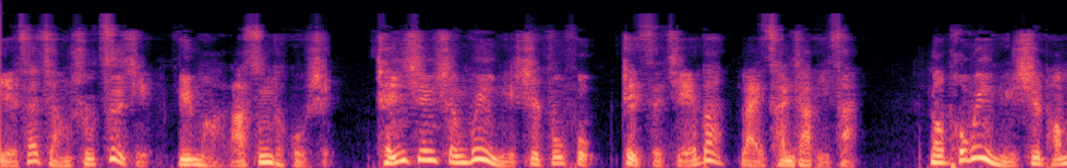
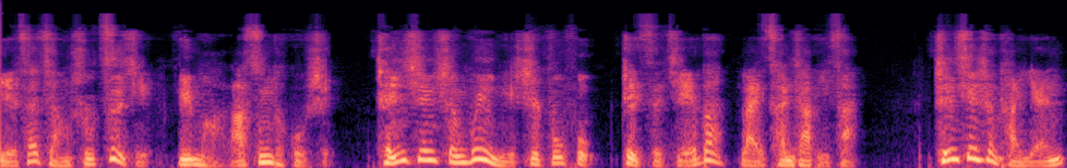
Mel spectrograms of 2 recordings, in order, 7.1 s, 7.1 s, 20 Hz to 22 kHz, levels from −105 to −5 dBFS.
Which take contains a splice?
second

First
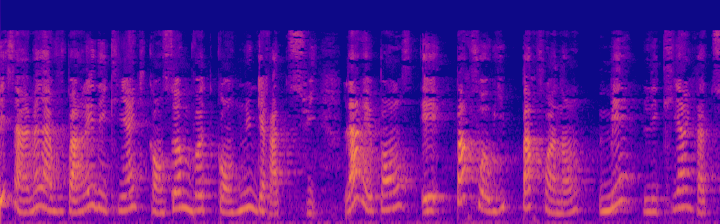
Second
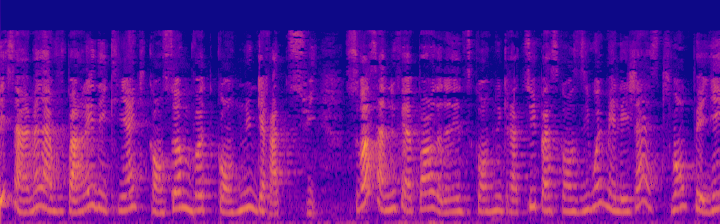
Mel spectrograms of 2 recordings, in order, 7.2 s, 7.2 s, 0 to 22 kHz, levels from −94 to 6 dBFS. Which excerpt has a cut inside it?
first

